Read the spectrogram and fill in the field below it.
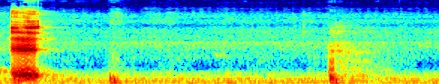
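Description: A sharp gulping catch in the throat, then two faint follow-up catches about a second apart, as in hiccups with small belches.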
